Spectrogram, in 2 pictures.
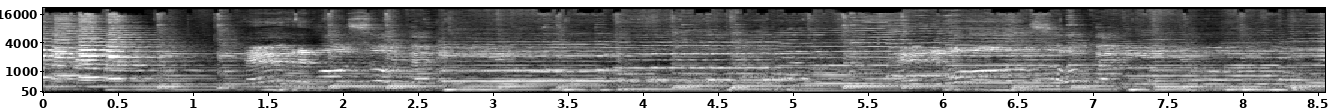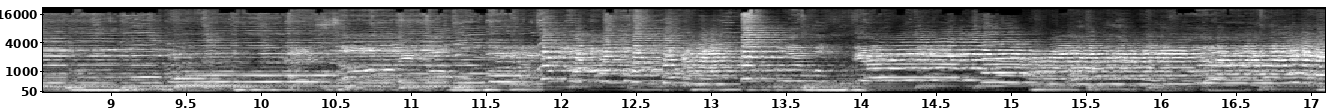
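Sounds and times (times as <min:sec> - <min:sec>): violins playing melody: 0:00.0 - 0:01.1, 0:02.6 - 0:13.7, 0:14.3 - 0:17.0
strummed guitars: 0:00.0 - 0:17.0
plucked bass line: 0:01.0 - 0:12.0.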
